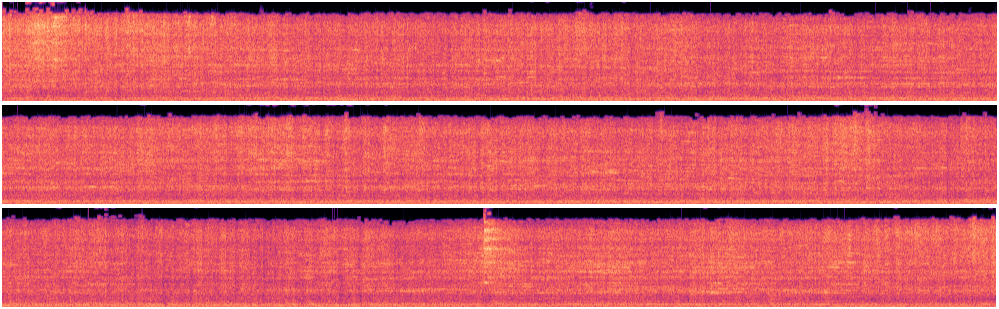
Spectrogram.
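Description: CSX mixed manifest freight train's cars rolling steadily past a grade crossing: the continuous rumble and clatter of steel wheels on the rails.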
